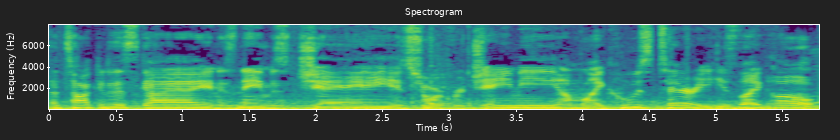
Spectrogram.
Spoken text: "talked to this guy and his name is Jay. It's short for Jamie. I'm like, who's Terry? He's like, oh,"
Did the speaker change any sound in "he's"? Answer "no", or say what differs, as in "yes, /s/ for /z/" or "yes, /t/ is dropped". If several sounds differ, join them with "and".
no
